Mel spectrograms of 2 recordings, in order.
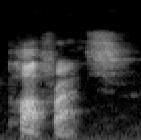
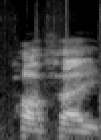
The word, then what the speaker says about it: parfait: Parfrats. God, she's laughing her head up at me at my pronunciation and stuff. Christ. Parfait, she said. She said parfait.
